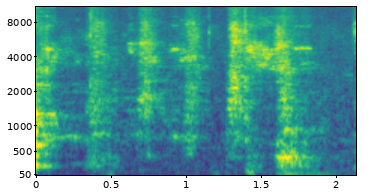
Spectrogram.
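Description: Soft computer-keyboard typing, with a short faint vocal sound, like a whine, from about a second and a half in.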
